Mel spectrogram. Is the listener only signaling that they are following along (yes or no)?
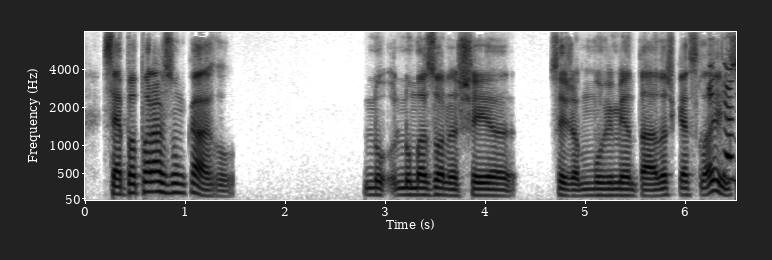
no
